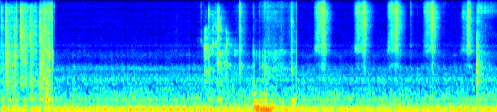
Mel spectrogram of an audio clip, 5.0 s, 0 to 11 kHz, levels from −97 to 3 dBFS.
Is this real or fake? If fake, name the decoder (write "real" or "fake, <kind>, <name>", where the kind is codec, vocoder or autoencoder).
fake, autoencoder, DAC-VAE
